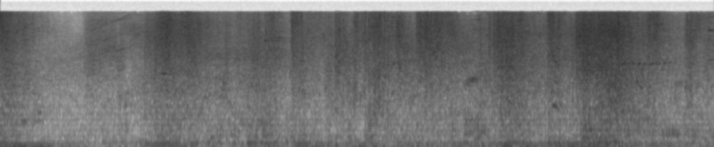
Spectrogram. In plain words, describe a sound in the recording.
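Magic blasts and explosions crackle in a busy fantasy battle.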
